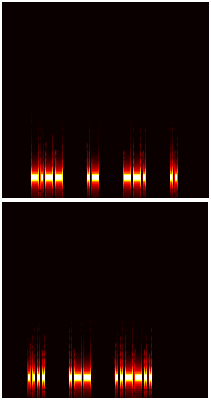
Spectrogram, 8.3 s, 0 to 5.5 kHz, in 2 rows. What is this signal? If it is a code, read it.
Morse code, heard as a keyed tone, about 25 wpm, spaced as for 13 wpm, 590 Hz. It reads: YAGI HW?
